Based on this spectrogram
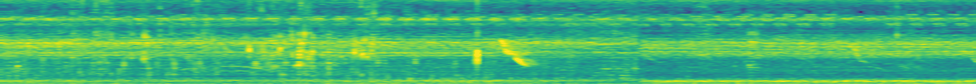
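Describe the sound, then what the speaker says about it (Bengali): Hot water, heated beforehand, pours into a pan of chicken cooking with goat fat, a steady broadband rush that grows louder partway through over an ongoing low sizzle. "এবার আমরা দিয়ে দেবো আগের থেকে গরম করে রাখা জল"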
